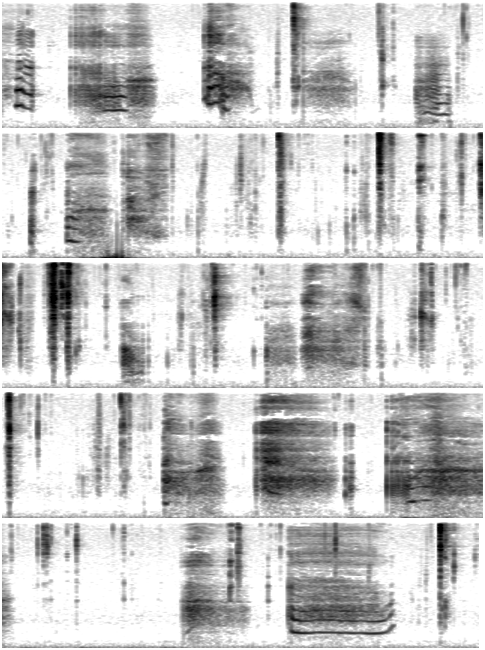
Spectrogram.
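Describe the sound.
Wet mouth sounds of nibbling an earlobe: many soft smacks, chews and small crunchy bites in an uneven rhythm, with occasional low moaning between them.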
